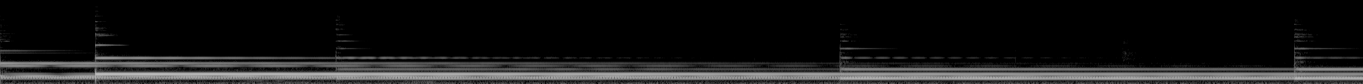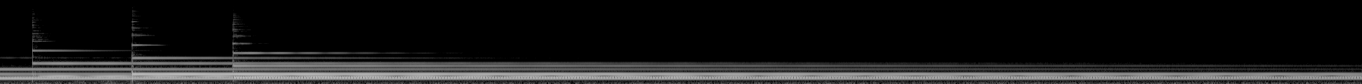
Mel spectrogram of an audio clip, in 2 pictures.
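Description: Crystal singing bowls are struck and ring out with long, overlapping tones.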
